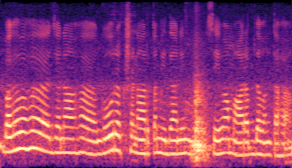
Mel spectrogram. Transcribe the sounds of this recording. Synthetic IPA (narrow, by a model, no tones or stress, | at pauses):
bʱɐɡɐʋɐɦɐ̆d͡ʒɐnaːɦɐ̆ɡɐːɾɐkʂɐɳaːɾt̪ɐmid̪aːnimseːʋaːmaːɾɐb̚d̪ɐʋɐnt̪ɐɦɐ̰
